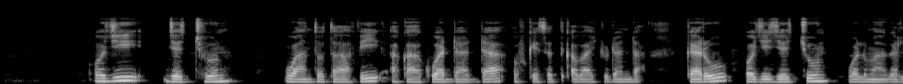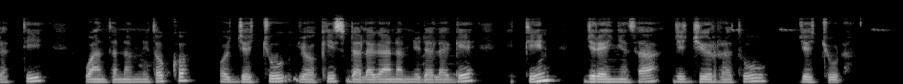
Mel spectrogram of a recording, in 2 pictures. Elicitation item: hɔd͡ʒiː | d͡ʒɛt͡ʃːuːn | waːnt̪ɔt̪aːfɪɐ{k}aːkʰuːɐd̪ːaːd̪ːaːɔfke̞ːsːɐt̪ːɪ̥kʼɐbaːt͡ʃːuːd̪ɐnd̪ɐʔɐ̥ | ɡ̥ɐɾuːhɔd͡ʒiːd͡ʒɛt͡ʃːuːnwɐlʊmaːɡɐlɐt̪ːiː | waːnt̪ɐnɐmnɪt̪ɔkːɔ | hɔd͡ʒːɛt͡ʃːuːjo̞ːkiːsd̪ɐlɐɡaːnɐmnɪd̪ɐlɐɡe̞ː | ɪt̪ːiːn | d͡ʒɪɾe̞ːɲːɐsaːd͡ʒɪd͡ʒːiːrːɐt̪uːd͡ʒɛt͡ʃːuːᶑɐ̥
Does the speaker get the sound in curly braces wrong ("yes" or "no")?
no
